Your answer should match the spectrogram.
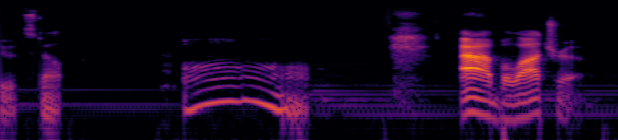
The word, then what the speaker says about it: Balatro: stealth oh ah batra is it batra or balatro because I've heard people pronounce it both and I've heard those people also be like it's actually pronounced this way it's actually pronounced batro and people go it's actually pronounced batra batra that's how I want to pronounce it too but I also want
